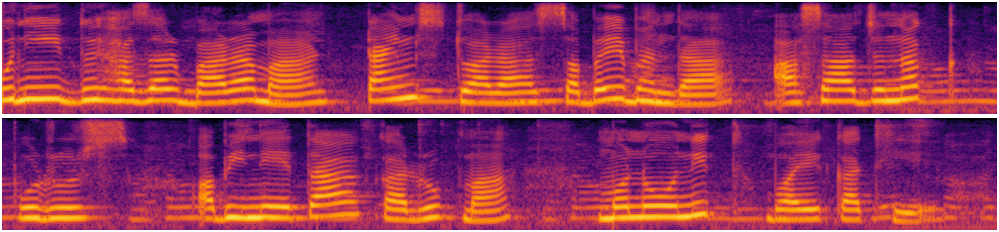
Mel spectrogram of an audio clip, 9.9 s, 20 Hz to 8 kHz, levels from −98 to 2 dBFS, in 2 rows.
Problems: continuous background conversations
